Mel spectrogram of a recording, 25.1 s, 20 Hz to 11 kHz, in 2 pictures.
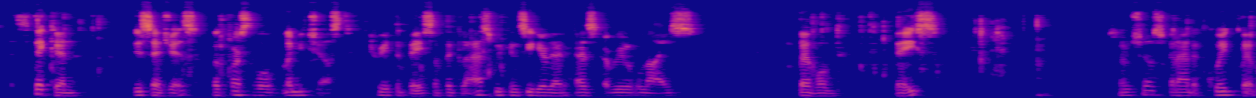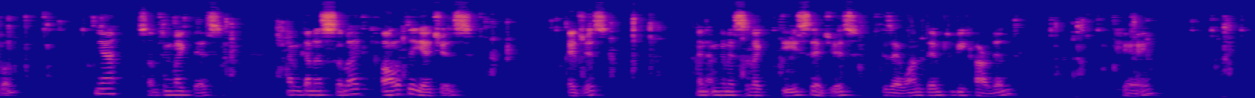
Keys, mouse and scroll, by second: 0.4 alt+click, 0.7 alt+middle click, 1.8 alt+right click, 2.4 9, 3.1 click, 4.1 click, 4.4 middle click, 4.8 middle click, 5.3 alt+middle click, 8.3 middle click, 8.8 middle click, 9.2 alt+right click, 11.8 click, 12.4 alt+click, 12.7 alt+right click, 13.1 alt+middle click, 13.4 alt+click, 13.7 alt+right click, 14.2 alt+click, 14.2 alt+middle click, 14.4 alt+right click, 14.8 alt+click, 15.4 alt+click, 15.4 0, 16.5 click, 17.1 alt+right click, 17.4 alt+middle click, 18.2 alt+middle click, 18.2 ctrl+click, 19.1 9, 20.4 shift+click, 21.0 alt+click, 21.0 shift+click, 21.4 alt+middle click, 21.7 alt+click, 23.1 shift+click, 23.6 alt+click, 24.0 alt+middle click, 24.7 shift+click, 25.0 alt+click.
